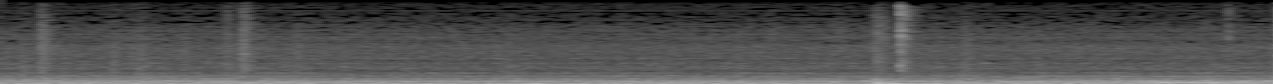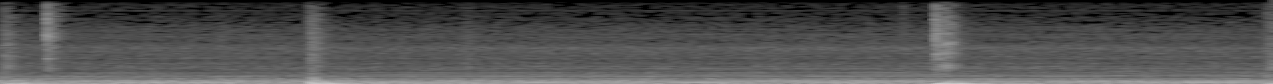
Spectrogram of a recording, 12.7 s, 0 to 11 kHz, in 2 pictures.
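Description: Potain MC 310 tower crane heard from inside its cab: a steady electric drive hum with a low rumble while the crane slews, broken by about six sharp knocks and clicks.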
